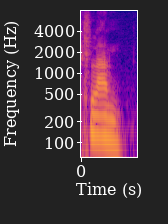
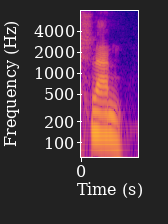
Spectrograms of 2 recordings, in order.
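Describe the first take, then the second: Both takes have the same delivery.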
